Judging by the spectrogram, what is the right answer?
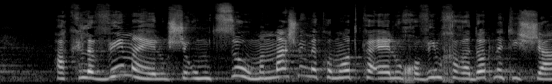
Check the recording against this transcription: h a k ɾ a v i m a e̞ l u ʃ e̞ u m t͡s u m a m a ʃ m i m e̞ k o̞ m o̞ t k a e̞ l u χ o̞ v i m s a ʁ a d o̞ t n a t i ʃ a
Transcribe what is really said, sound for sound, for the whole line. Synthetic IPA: h a k l a v i m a e̞ l u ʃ e̞ u m t͡s u m a m a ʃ m i m e̞ k o̞ m o̞ t k a e̞ l u χ o̞ v i m χ a ʁ a d o̞ t n e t i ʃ a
